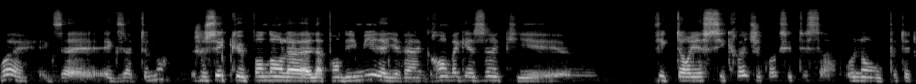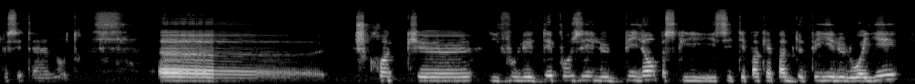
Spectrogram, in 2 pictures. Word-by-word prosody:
Ouais, 210 -6 0
exa - - -7 0.4
exactement. 220 - -8 0.3
Je 180 - -6
sais 210 +4 +7
que 195 -2 0
pendant 185 +1 +3
la 175 -3 +9
la - - +4
pandémie, 175 +5 -4
là, 190 - +4
il 165 - -2
y 160 - -4
avait 165 +1 -3
un 155 0 -3
grand 185 +5 -3
magasin 185 0 -3
qui 155 -3 -7
est, 435 +1 -7
heu, 455 - -11 0.8
Victoria's 180 - +1
secret, 205 +1 +1
je - - -2
crois 185 +1 -10
que - - -4
c'était 345 - -8
ça. - - -7
Oh 180 - -5
non, 165 -3 -3
peut-être 160 - -11
que - - -19
c'était 170 - -3
un 155 +1 -15
autre. - - -16 0.8
Heu, 155 - +3 0.3
je - - +4
crois 190 -1 0 0.2
qu'ils 175 0 0 0.4
voulaient 175 0 -1
déposer 195 +1 -2
le 180 -1 -4
bilan, 195 +8 0
parce 185 -3 +1
qu'ils 165 -2 -6
ils 160 - -2
étaient 345 -2 -5
pas 175 - +1
capable 175 -2 -1
de - - -3
payer 180 0 -2
le 175 0 +1
loyer, 170 +8 +2
175 Hz, 170 wpm, -22 LUFS, 165-195 Hz, 0.8 s, la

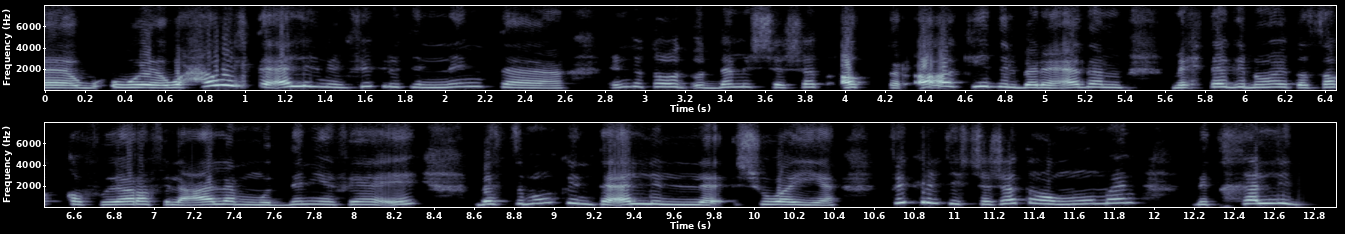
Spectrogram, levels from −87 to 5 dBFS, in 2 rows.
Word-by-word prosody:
و 225 - -2
و 260 -1 +5
وحاول 415 - +5
تقلِّل 375 -3 +4
من 280 -3 -4
فكرة 325 +3 -6
إن 255 +1 -2
أنت 340 -1 -8
إن 220 -5 -2 0.2
أنت 300 +6 -6
تقعُد 315 -1 0
قدّام 275 +6 -3
الشاشات 290 -1 -4
أكتر، - - +1
آه، 395 -2 +8
أكيد 360 -1 0
البَني 255 -4 +2
آدم 275 -2 -1 0.3
محتاج 275 +5 0
إنه 270 -2 -1
هو - - -1
يتثقّف 275 0 -3
ويعرف 270 +1 +2
العالم 250 +2 +1
والدنيا 265 +6 -3
فيها 260 0 -2
إيه، 280 +6 -2 0.3
بس 290 - +2
ممكن 365 0 -2
تقلِّل 270 -2 +3
شوية 245 -8 -1 0.3
فكرة 425 -2 +2
الشاشات 315 +4 -3
عمومًا 320 +4 0 0.4
بتخلّي 335 +3 +2
280 Hz, 165 wpm, -21 LUFS, 255-325 Hz, 0.4 s, آه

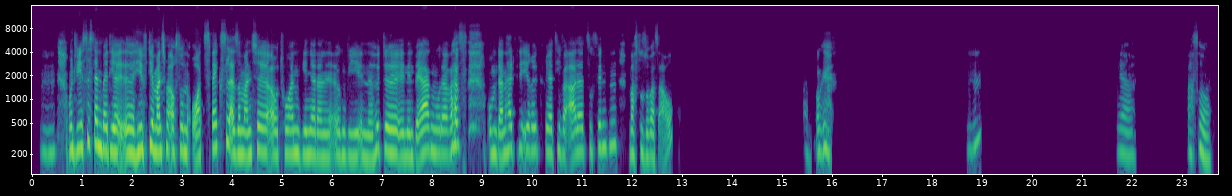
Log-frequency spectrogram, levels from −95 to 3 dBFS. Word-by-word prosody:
Mhm. 210 0 -13 0.2
Und 220 -1 +1
wie 230 - +1
ist 240 +2 0
es 275 -3 -1
denn 260 -3 +6
bei 220 -1 +4
dir? 215 -1 +5
Äh, 210 -1 +4
hilft 215 +2 +2
dir 250 -2 +6
manchmal 210 +2 +3
auch 215 -1 +2
so 225 +3 -3
'n 210 -1 +2
Ortswechsel? 235 +9 -1
Also 200 0 +3
manche 210 +3 +1
Autoren 200 0 -1
gehen 195 0 0
ja 195 -1 +1
dann 185 -1 -1
irgendwie 185 0 -3
in 180 +1 -3
'ne 175 -1 -2
Hütte 225 +2 -1
in 200 -3 +3
den 185 0 0
Bergen 205 +5 +3
oder 200 0 -2
was, 250 +3 +1 0.4
um 200 0 -2
dann 185 +2 +1
halt 225 +1 0
wieder 230 0 -8
ihre 220 0 -2
kreative 205 -1 -4
Ader 210 +2 +1
zu 215 -1 -12
finden. 240 +3 -6 0.2
Machst 200 +1 -5
du 210 - -5
so 185 -1 -6
was 180 -2 -3
auch? - - -7 2.6
Ah, 220 - -22 0.2
okay. 210 +1 -5 2.7
Mhm. 240 +7 -12 2.7
Ja. 195 -3 -12 1.1
Ach 200 -2 -12
so. 195 -8 -5
210 Hz, 130 wpm, -21 LUFS, 195-225 Hz, 2.7 s, denn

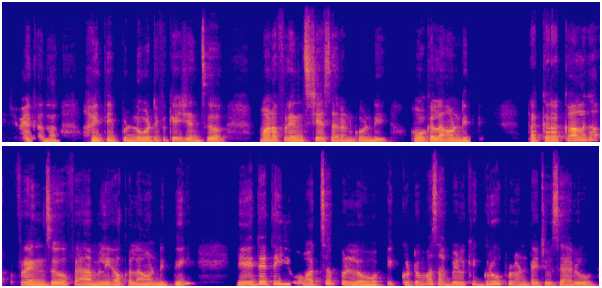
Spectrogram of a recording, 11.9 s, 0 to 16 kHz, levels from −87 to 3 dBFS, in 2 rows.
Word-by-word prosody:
నిజమే 260 -3 -4
కదా! 200 -2 -3 0.4
అయితే 225 +2 +3
ఇప్పుడు 215 +1 -2
నోటిఫికేషన్స్ 225 -1 0 0.5
మన 230 - +7
ఫ్రెండ్స్ 225 -2 +2
చేశారనుకోండి, 205 -5 0 0.4
ఒకలా 220 +1 +4
ఉండిద్ది. 190 -2 -2 0.5
రకరకాలుగా 255 +6 +4 0.2
ఫ్రెండ్స్, 225 -2 +3 0.2
ఫ్యామిలీ 210 0 +1
ఒకలా 205 -2 -2
ఉండిద్ది. 200 +1 -2 0.6
ఏదైతే 285 +3 +3
ఈ - - 0
వాట్సాప్పుల్లో 205 +2 0 0.2
ఈ - - -4
కుటుంబ 250 +1 -2
సభ్యులకి 235 +1 -2
గ్రూపులుంటాయి 250 -5 -1
చూసారూ, 210 +1 -1
225 Hz, 115 wpm, -23 LUFS, 205-245 Hz, 0.6 s, మన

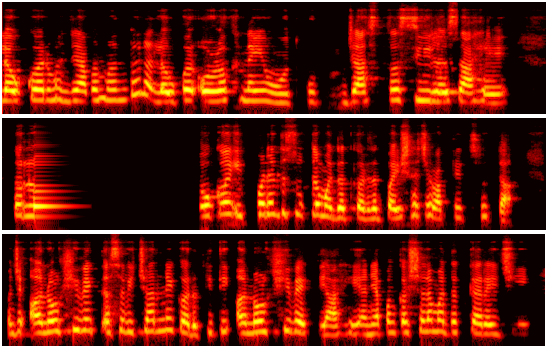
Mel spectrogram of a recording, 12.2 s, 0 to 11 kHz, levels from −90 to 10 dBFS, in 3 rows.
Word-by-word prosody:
लवकर 295 +1 +5
म्हणजे 295 -2 -2
आपण 300 +3 +1
म्हणतो 300 +7 -4
ना 390 -6 0
लवकर 265 +3 +5
ओळख 280 +1 +5
नाही 285 0 -1
होत. 240 -3 -3
खूप 265 -1 -12 0.2
जास्त 255 +2 -1
सीरियस 280 -4 0
आहे. 460 - -1 0.4
तर 320 - +2
लो 295 -1 +7 1.2
लोकं 305 +4 +3
इथपर्यंत 345 +3 +1
सुद्धा 330 -2 -1
मदत 265 -3 +3
करतात. 250 -2 0
पैशाच्या 295 +5 -2
बाबतीत 265 +2 -6
सुद्धा. 300 +6 -6
म्हणजे 430 0 -11
अनोळखी 315 +4 +2
व्यक्त 345 -3 -4
असं 300 +3 -4
विचार 320 +2 -4
नाही 360 +2 -5
करत, 285 -6 +2
की 290 - -13
ती 320 - -7
अनोळखी 310 +4 +1
व्यक्ती 275 -4 +2
आहे 245 +2 -2
आणि 255 +1 -3
आपण 295 +2 -5
कशाला 305 +3 -1
मदत 315 -2 -3
करायची? 260 - -2
295 Hz, 195 wpm, -22 LUFS, 265-320 Hz, 1.2 s, लो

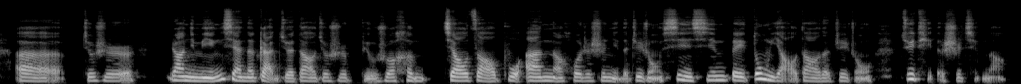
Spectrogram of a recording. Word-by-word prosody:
呃， 165 -4 0 0.2
就 170 +1 -4
是 165 -2 -2 0.3
让 190 -2 +3
你 170 - +5
明 155 +6 +5
显 250 -10 +3
地 160 -1 +1
感 - - +2
觉 145 -1 -1
到， 165 +3 -1
就 165 - -5
是 160 +1 -7
比 - - -6
如 - - -3
说 160 +1 -2
很 175 +8 -3
焦 175 -3 +5
躁 165 -4 +1
不 175 - -2
安 170 +1 +2
呢？ 150 -3 0
或 165 +2 -2
者 160 0 -6
是 170 - -4
你 165 - 0
的 - - -5
这 180 -1 -1
种 295 -1 -2
信 215 - +2
心 195 +3 +1
被 185 -3 +3
动 245 +1 +6
摇 170 -2 -2
到 160 -4 -3
的 150 0 -3
这 165 -2 -6
种 285 0 -6 0.2
具 245 0 +3
体 250 +3 -5
的 - - -10
事 - - -3
情 - - -7
呢？ - - -9
170 Hz, 260 characters per minute, -23 LUFS, 160-195 Hz, 0.3 s, 动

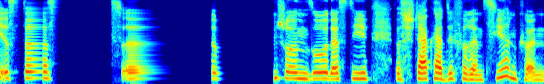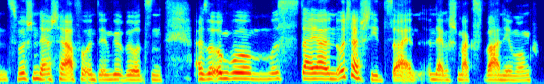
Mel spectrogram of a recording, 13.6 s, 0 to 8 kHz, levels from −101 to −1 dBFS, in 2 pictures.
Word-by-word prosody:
ist 220 +1 -4
das, 225 0 0 2.9
äh, - - -7
äh, - - -4
schon 210 -3 0
so, 210 +2 +2
dass 200 0 0
die 205 -1 -2 0.3
das 195 -3 -5
stärker 200 -1 +3
differenzieren 200 - -2
können 85 - -5
zwischen 200 +1 -1
der 180 +1 +1
Schärfe 185 - +1
und 170 -1 -4
den 170 0 -4
Gewürzen. 165 -1 -2 0.4
Also, 190 +1 +1
irgendwo 205 0 +6
muss 195 +2 -6
da 205 -2 +5
ja 200 0 +7
'n 190 0 0
Unterschied 185 - +2
sein - - -1
in 180 - -5
der 175 - 0
Geschmackswahrnehmung. 160 -1 -2
195 Hz, 130 wpm, -23 LUFS, 170-210 Hz, 2.9 s, ja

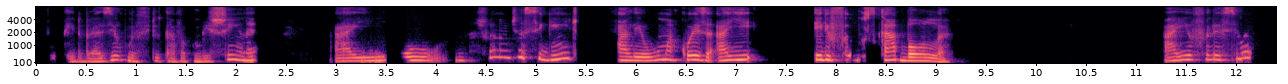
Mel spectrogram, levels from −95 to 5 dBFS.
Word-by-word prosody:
voltei 140 - -14
do 140 - -10
Brasil, 145 +10 -4
que 205 - -17
meu 150 - -5
filho 160 +5 -13
estava 145 -3 -9
com 140 - -9
o - - -2
bichinho, 205 - 0
né, 195 - +2 0.8
aí 170 +3 0 0.2
eu 195 0 0 0.2
acho 185 - -23
que - - -19
foi 345 - -5
no 340 - -3
dia 350 0 -1
seguinte, 280 -3 +3 0.4
falei 190 -2 +2
alguma 215 +4 +2
coisa, 225 -5 +3
aí 220 +5 +3 0.5
ele 230 -1 +7
foi 220 +1 -4
buscar 210 +1 -1
a - - +1
bola. 175 -8 +4 2.1
Aí 190 +5 0
eu 235 - 0
falei 235 0 -3
assim: 225 +5 -4
"Mas 325 +3 -1
por - - -50
200 Hz, 165 wpm, -21 LUFS, 170-230 Hz, 2.1 s, ele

